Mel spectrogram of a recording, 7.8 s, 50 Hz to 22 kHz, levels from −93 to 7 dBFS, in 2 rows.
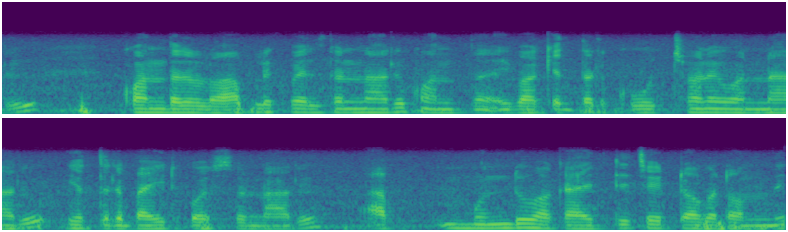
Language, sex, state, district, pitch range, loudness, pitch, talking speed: Telugu, male, Telangana, Hyderabad, 115-130 Hz, -20 LUFS, 120 Hz, 135 wpm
